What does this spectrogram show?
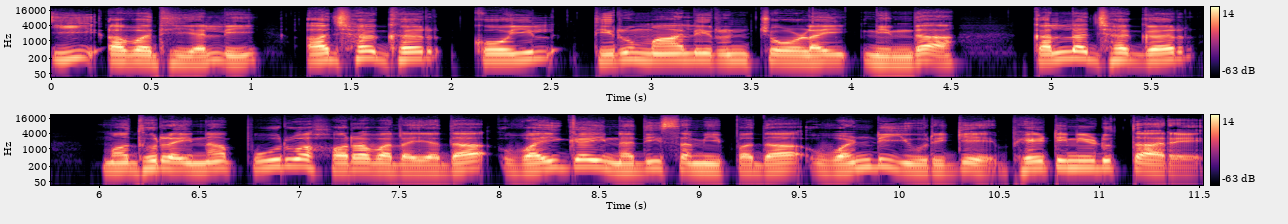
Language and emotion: Kannada, neutral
